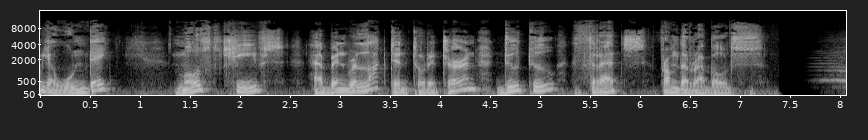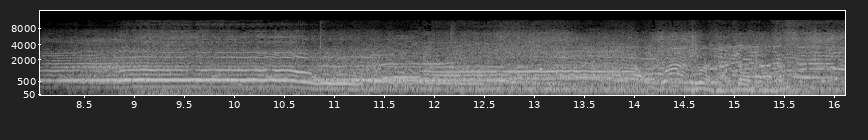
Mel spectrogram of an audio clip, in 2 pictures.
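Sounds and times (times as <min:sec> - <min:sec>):
speech: 0:00.0 - 0:07.3
Vinso crowd shouting and cheering in Kumbu: 0:07.9 - 0:16.1.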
